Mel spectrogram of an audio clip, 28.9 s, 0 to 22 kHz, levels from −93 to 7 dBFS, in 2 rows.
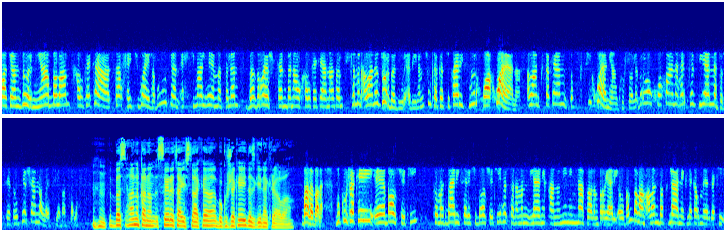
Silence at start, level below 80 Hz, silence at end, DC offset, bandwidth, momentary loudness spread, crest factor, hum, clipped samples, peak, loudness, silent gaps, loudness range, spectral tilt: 0 s; -68 dBFS; 0 s; under 0.1%; 11.5 kHz; 17 LU; 22 dB; none; under 0.1%; -4 dBFS; -24 LUFS; none; 11 LU; -5 dB/octave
